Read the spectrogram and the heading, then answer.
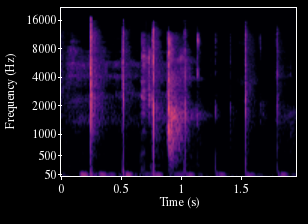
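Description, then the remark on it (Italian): A single pair of hands claps about seven or eight times in a steady, fairly quick rhythm, each clap sharp and bright, with brief quiet gaps between them, as applause for the return of the Zona Rossa. “Prima di iniziare vorrei fare un applauso al ritorno della Zona Rossa.”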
